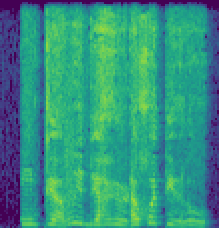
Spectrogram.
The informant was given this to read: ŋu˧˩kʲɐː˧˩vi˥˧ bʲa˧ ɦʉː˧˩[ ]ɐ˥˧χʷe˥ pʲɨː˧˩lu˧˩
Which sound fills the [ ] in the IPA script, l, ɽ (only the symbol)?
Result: ɽ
